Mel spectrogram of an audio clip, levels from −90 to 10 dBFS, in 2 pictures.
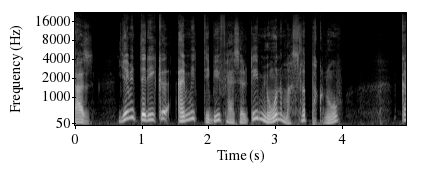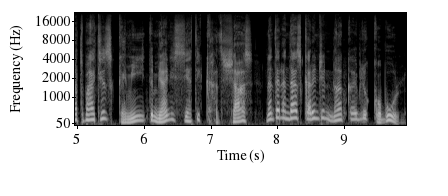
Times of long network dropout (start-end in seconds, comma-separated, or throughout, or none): none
